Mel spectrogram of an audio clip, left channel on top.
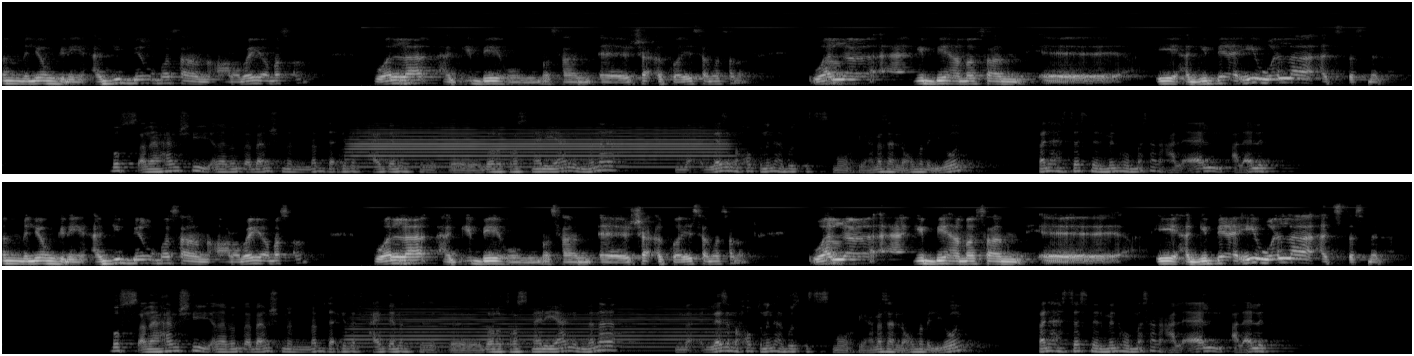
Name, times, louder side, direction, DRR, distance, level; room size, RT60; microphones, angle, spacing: voice 1, 0.0-3.0 3.7-7.4 8.1-11.3 11.5-13.8, right 4 dB, 60° right, 15 dB, 0.5 m, -28 dB
sound 1, 3.6-13.6, right 1 dB, 40° left, 5.3 m, -63 dB
voice 2, 15.2-20.3 20.8-23.8 24.5-26.7, right 2 dB, 25° right, 14 dB, 0.8 m, -41 dB
Brass instrument, 17.5-21.5, left 7 dB, 55° left, 3.0 m, -45 dB
20.5 x 12.5 x 4.3 m, 0.85 s
head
